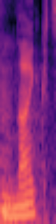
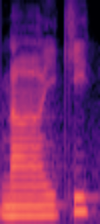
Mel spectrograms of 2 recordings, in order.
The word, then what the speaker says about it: Nike: topic for today is Nike's TV commercial. Not TV, sorry. Nike's commercial. Yeah. And then, first of all, you pronounce the word Nike? Nike. No, Nike. Nike, yeah. Very interesting. So only in England.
